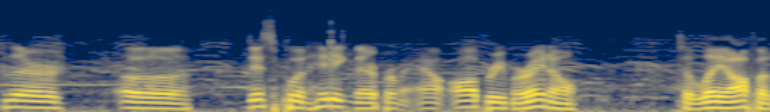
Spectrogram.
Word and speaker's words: Abri: It does go by Aubrey. It's spelled Abri, so it's Aubrey Moreno, batting .329, 85 at-bats, 28 hits.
